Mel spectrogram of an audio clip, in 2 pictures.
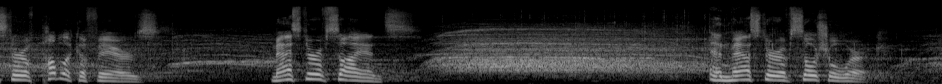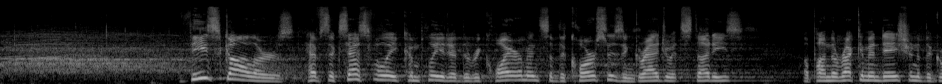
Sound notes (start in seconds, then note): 4.1 cheers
